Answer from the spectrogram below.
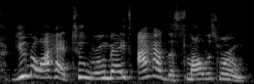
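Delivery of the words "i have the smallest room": ordinary talk, nothing marked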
